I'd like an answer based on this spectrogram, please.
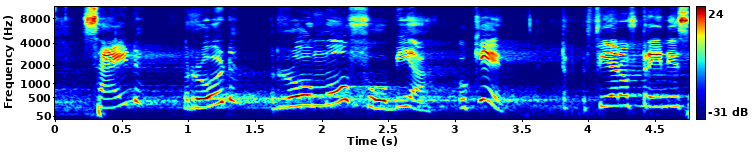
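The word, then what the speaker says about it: siderodromophobia: सी, आई am breaking the spelling so that it is easier for you to pronounce, आपको pronounce करने में easy हो, इसलिए मैं तोड़ के बता रही हूँ।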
